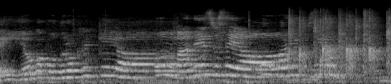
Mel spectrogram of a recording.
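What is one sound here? A young woman sings through a loudspeaker.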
